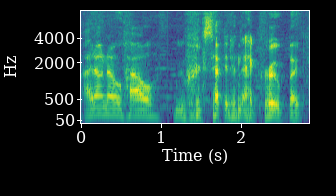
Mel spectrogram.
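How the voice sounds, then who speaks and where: A man's voice: medium pitch, normal speed, soft background music. An American man in his sixties, a band musician, chatting about the past in an interview. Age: 60s. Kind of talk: casual interview reminiscence.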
